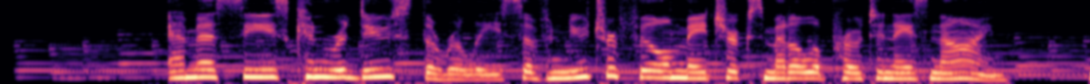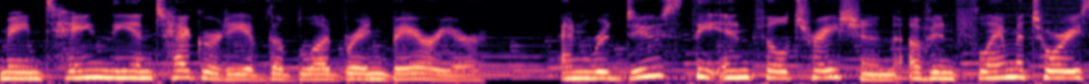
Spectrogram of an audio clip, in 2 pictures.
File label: Medical Narration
